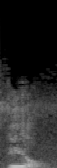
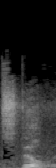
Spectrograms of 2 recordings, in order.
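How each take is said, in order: First: The vowel is long, rhyming with 'feel'. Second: The vowel is short, rhyming with 'fill'. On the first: The speaker calls it right. "it's pronounced steel" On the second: The speaker calls it wrong. "that guy called it still"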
